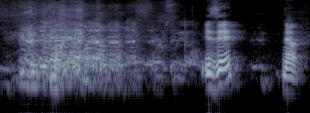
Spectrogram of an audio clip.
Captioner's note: laughter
